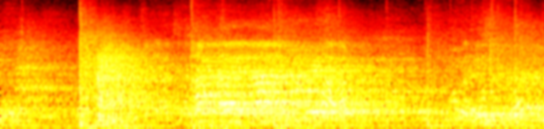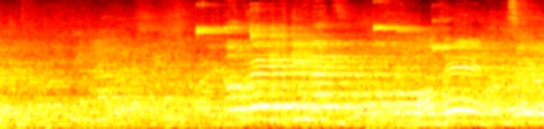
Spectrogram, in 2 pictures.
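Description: A basketball hitting the hoop with a sharp bang about a second in, then bouncing and being dribbled on a hardwood gym floor, with voices echoing around the hall.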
